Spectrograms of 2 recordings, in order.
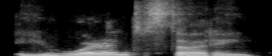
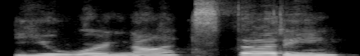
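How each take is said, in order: First: The words are joined into one contracted form. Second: The words are said separately with a pause. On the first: A plain statement of fact. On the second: An emphatic, scolding accusation.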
